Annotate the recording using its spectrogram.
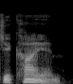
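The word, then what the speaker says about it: Jachin: in Hebrew is Hebrew it was probably pronounced yayan and meant as a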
